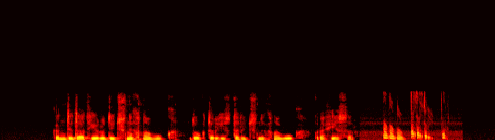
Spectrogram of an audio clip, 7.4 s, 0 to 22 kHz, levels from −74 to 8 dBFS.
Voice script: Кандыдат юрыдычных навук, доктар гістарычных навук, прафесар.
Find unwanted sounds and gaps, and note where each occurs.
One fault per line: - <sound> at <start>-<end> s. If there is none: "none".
- chirp at 5.7-6.7 s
